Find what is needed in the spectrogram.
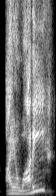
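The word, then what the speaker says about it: Ayoade: double starring Jesse Eisenberg uh directed by Richard iati I found that is how you pronounce it um the scores for this our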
